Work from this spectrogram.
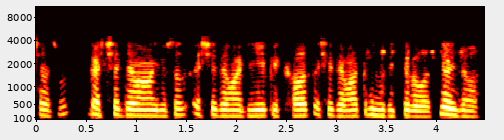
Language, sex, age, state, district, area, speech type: Kashmiri, male, 18-30, Jammu and Kashmir, Kupwara, rural, conversation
